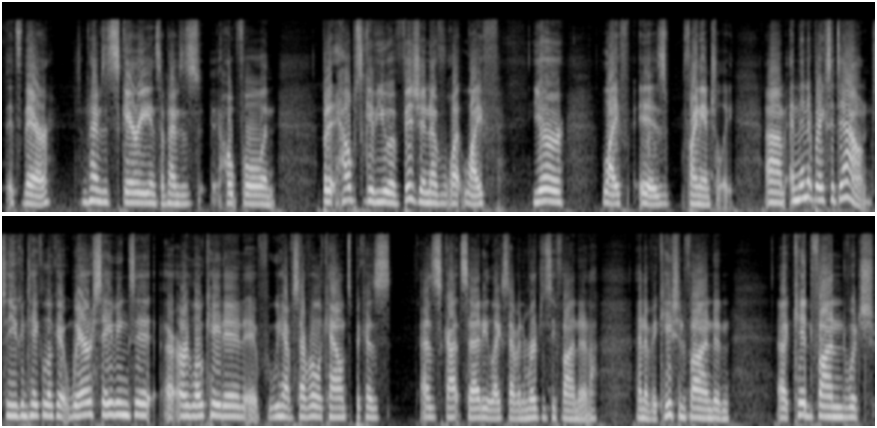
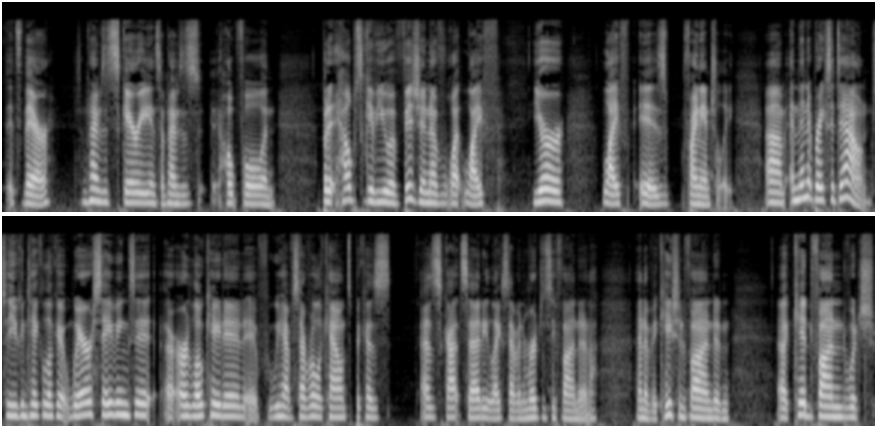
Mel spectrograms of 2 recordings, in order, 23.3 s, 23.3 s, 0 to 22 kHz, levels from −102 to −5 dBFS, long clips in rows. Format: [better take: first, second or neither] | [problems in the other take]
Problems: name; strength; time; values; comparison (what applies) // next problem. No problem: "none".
second | distortion; slight; 10 dB below the speech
